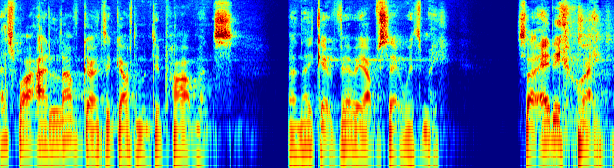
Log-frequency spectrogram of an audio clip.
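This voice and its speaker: A man talks at a moderate pace in a medium pitch. His voice is somewhat breathy, with fairly even intonation. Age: 60s. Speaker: Buddhist monk. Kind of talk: dharma talk.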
